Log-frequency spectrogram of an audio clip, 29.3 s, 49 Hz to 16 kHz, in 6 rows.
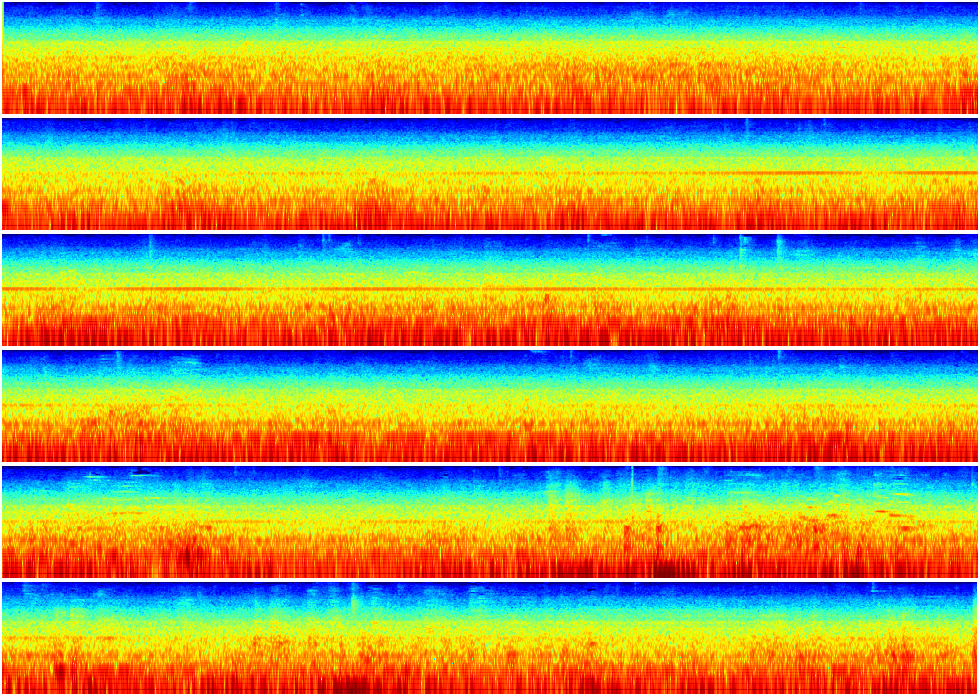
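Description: Keisei AE100 limited-express train heard from inside the passenger car while running: a steady rumble of wheels on rail. A high, steady tone rides over it for several seconds in the first half, and scattered knocks and clicks come through in the second half.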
